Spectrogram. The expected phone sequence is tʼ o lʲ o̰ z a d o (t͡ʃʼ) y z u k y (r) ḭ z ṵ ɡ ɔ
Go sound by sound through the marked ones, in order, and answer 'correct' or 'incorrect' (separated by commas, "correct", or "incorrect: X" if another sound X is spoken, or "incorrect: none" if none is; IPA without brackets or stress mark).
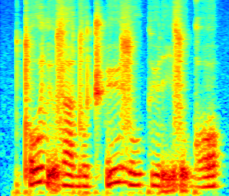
correct, incorrect: ɾ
